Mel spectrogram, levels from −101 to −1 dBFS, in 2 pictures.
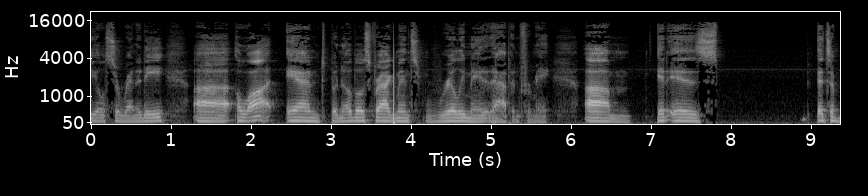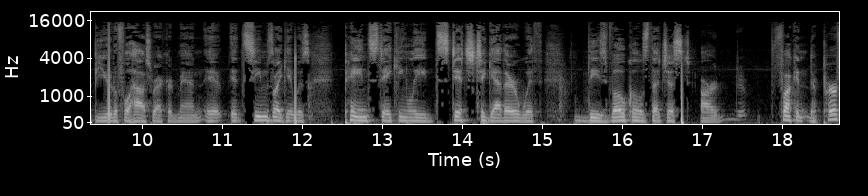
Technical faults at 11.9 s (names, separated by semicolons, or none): loud pop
